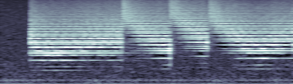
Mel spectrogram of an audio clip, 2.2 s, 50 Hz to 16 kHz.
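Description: Roland JP-8080 virtual-analog synthesizer playing a bright, high-pitched preset: a short run of sustained notes that comes in a fraction of a second in and changes pitch three times.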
